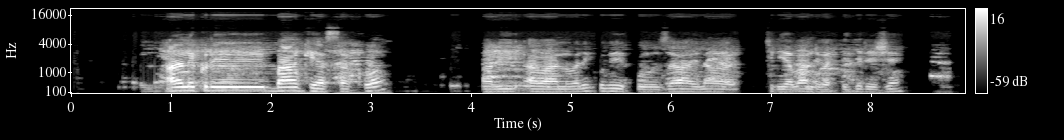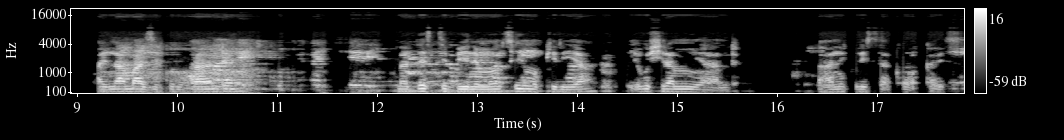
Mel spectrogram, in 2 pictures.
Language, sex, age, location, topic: Kinyarwanda, female, 18-24, Kigali, finance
